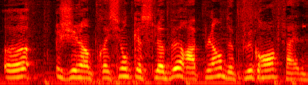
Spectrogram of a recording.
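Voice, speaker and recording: A woman's voice: medium pitch, moderate pace, soft background music, natural voice. A woman voicing an eager, scheming cartoon schoolboy who chats expressively and confides in the viewer. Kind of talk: French animated series dub, narrating to viewer.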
